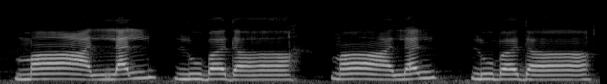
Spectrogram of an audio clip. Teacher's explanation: تنوین کے بعد حروف یرملون میں سے لام آ رہا ہے تو یہاں پر بھی ادغام ہوگا غنہ کے بغیر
